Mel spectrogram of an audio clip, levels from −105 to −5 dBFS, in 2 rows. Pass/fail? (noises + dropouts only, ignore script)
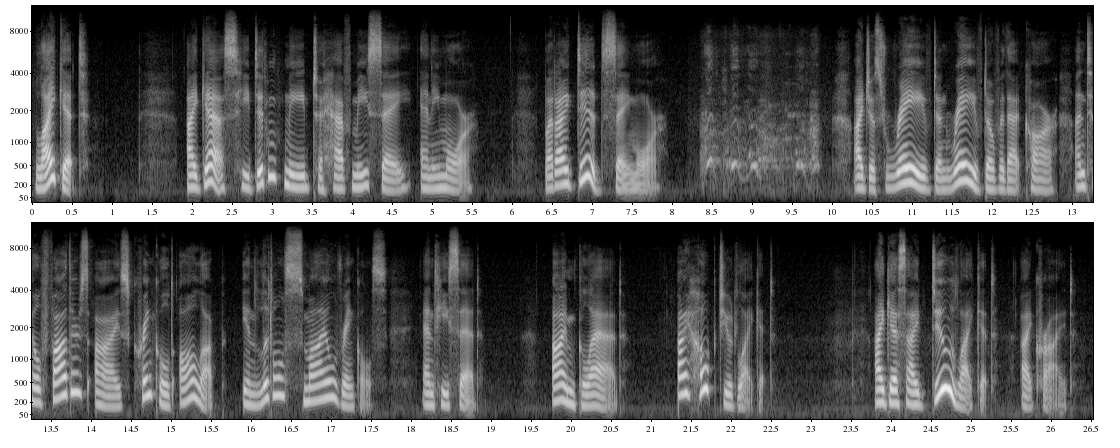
fail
